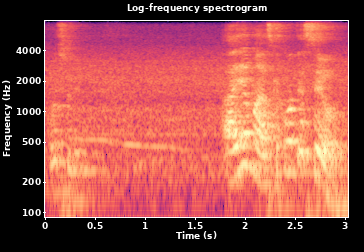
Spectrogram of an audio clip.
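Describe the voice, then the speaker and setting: Fairly quick and conversational, this lay preacher with a Brazilian Portuguese accent spins a funny storytelling sermon for his congregation, putting on lively high voices for quoted characters. He's captured slightly distant in an echoey church hall, with a faint hiss or hum.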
